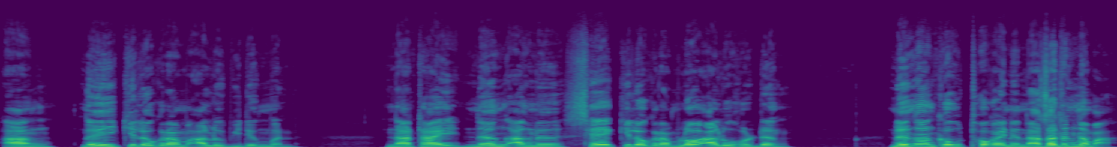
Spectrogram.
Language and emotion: Bodo, angry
